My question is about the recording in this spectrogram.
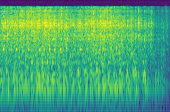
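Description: A vintage black sewing machine running steadily, stitching rapidly through quilting cotton, then stopping near the end.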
